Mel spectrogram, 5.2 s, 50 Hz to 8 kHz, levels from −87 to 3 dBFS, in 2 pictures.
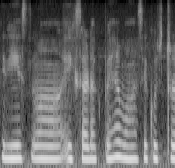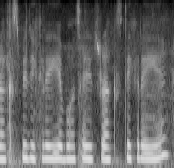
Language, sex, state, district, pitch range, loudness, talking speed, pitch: Hindi, female, Uttar Pradesh, Lalitpur, 225-235 Hz, -15 LUFS, 205 wpm, 230 Hz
